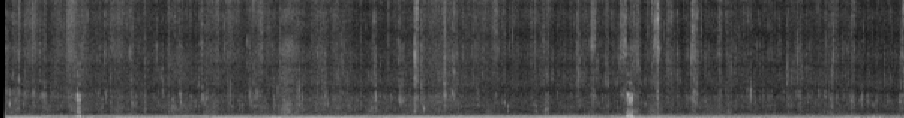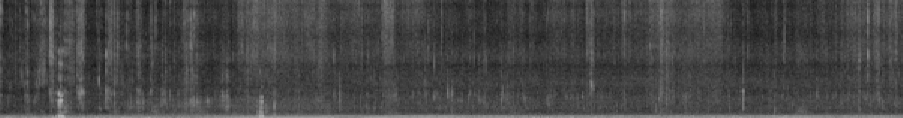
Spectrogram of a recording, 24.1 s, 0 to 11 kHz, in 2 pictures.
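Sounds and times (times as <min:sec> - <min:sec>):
pigs chewing and rooting: 0:00.1 - 0:24.0
small crunching clicks: 0:00.1 - 0:24.0
steady low hum: 0:00.1 - 0:24.0
pig grunts: 0:00.2 - 0:20.3.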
